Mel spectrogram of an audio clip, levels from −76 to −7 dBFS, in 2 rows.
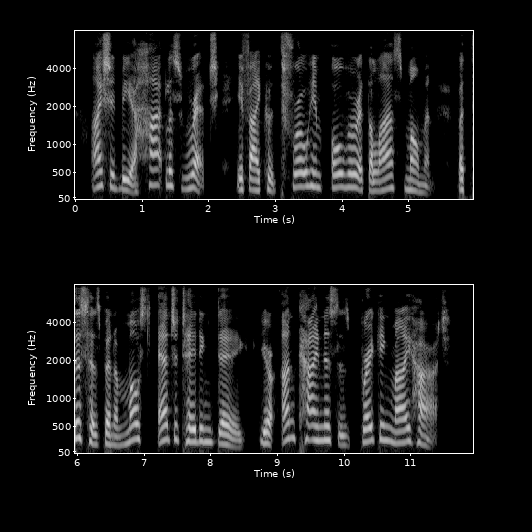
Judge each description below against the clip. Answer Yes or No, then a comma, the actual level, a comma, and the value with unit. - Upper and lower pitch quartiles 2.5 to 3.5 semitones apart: No, average, 4.9 semitones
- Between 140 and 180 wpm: Yes, average, 150 wpm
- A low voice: No, high, 220 Hz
